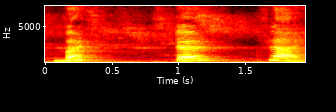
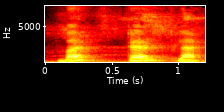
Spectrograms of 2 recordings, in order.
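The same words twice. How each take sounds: First: बटरफ्लाई slow and loud, बट ... टर ... फ्लाई; long pauses between the three pieces of बटरफ्लाई; syllable by syllable. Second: बटरफ्लाई as बट, टर, फ्लाई with short gaps; quicker three-beat बटरफ्लाई; lightly separated syllables. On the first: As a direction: dictate बटरफ्लाई in three firm, isolated beats. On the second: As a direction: say बटरफ्लाई in three closely spaced pieces. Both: Shown as a demonstration. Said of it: "दरमियान में dots लगाने हैं".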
